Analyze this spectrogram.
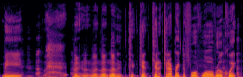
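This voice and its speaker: A man's voice: fairly high pitch, moderate pace, warm tone, no room sound. A man hosting a casual sports podcast from his home man cave, playful and rambling, repeating words, a little tipsy. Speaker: podcast host.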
